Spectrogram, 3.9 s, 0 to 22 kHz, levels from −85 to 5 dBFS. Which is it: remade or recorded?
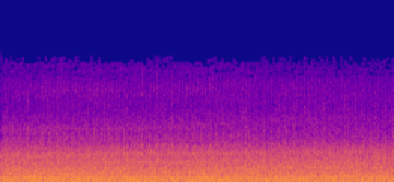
recorded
